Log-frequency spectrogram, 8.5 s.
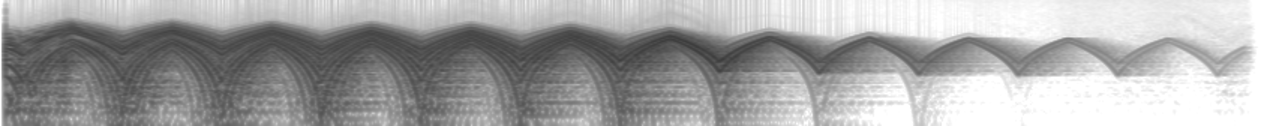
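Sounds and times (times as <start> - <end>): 
ring modulated sound: 0.0 - 7.8.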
